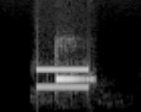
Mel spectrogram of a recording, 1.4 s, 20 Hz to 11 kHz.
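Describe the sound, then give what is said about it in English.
A single telephone keypad tone dials 5 to accept a prepaid call from a state prison: one short, steady, two-pitch beep on an otherwise silent line. “To accept this call, say or dial 5 now.”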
